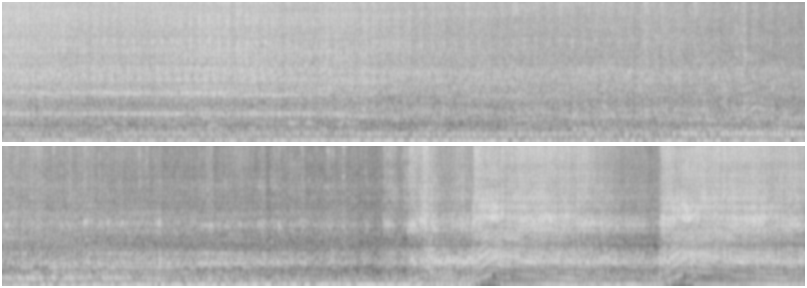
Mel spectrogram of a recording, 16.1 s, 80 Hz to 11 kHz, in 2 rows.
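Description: A 1995 Ford Mustang GT's 5.0 V8, fitted with a small cam, BBK long-tube headers and knockoff Flowmaster mufflers, idling steadily, then revved twice near the end.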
